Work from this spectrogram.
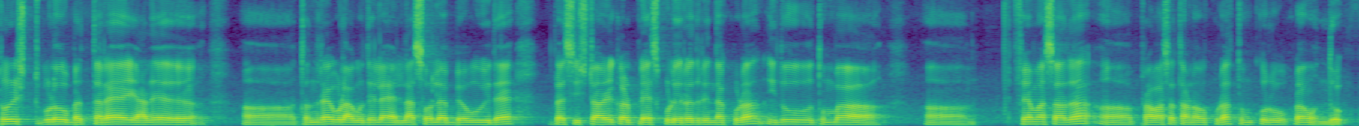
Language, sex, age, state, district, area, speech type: Kannada, male, 18-30, Karnataka, Tumkur, rural, spontaneous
